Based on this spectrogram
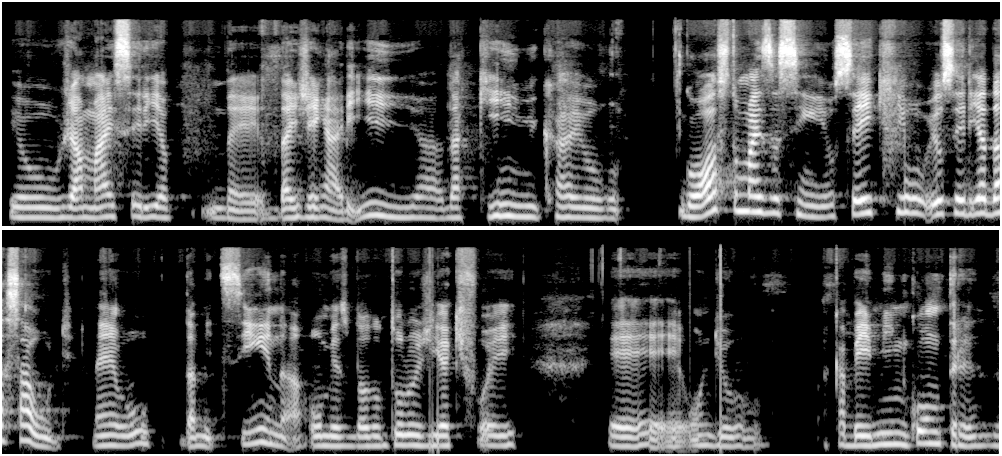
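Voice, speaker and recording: A woman's voice: on the low side, a little slow, a little mellow. A woman dentist and author answering interview questions, thoughtful and full of restarts and tag questions, with a Brazilian accent. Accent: Brazilian Portuguese.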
